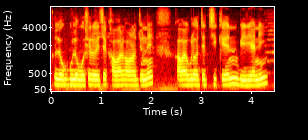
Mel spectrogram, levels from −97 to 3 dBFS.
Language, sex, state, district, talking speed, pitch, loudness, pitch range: Bengali, male, West Bengal, Cooch Behar, 145 wpm, 150 Hz, -14 LUFS, 145-155 Hz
